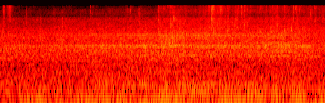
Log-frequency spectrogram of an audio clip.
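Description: A motor running steadily somewhere, a low hum with a rumble under it.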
